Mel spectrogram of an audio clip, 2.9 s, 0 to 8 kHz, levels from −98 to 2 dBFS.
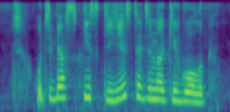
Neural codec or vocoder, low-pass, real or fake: codec, 16 kHz, 4.8 kbps, FACodec; 7.2 kHz; fake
